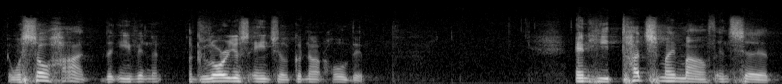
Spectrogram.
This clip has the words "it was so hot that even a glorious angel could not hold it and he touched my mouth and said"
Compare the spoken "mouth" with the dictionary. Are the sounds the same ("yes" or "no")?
yes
